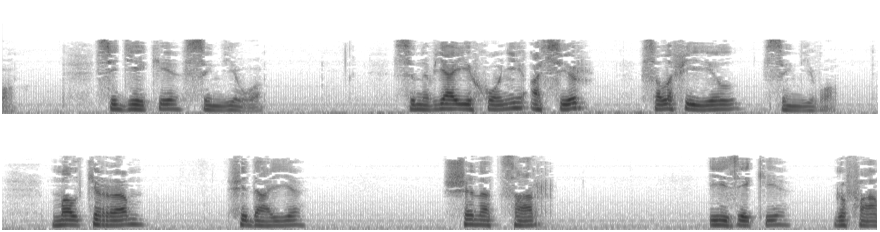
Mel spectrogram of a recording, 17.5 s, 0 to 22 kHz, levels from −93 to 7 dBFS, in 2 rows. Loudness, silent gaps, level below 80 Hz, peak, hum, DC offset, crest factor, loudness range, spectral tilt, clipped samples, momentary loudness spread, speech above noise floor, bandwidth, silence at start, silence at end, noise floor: -25 LUFS; none; -56 dBFS; -6 dBFS; none; under 0.1%; 20 dB; 5 LU; -6 dB/octave; under 0.1%; 18 LU; 35 dB; 6.6 kHz; 0 s; 0 s; -58 dBFS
